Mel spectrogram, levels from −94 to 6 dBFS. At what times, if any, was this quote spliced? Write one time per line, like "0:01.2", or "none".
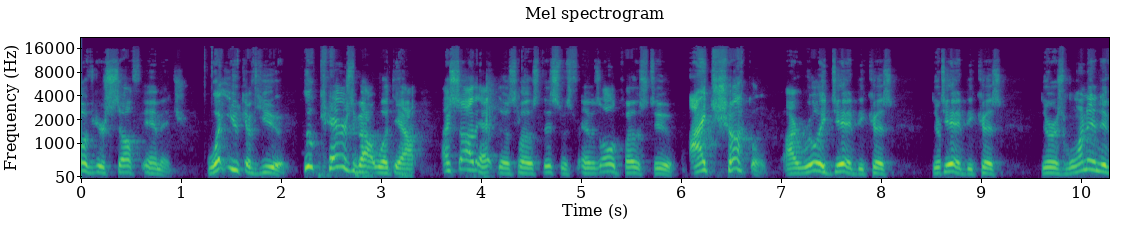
0:01.1
0:01.6
0:02.1
0:03.9
0:04.3
0:05.0
0:06.0
0:08.6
